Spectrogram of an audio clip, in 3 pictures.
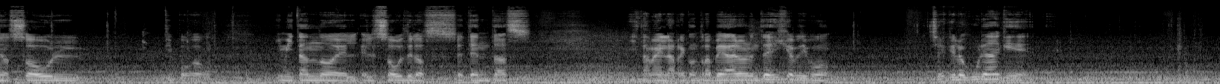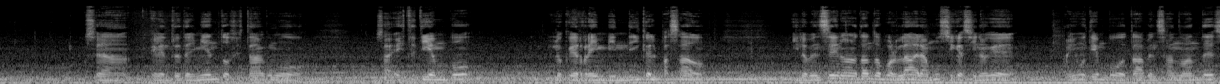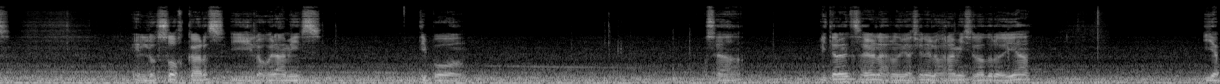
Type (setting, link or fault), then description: setting, inside a vehicle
